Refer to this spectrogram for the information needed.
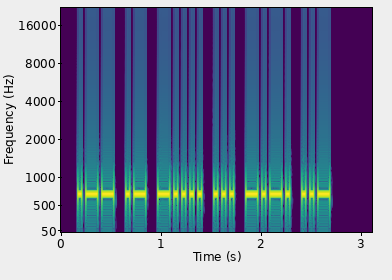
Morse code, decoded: WA6SCU

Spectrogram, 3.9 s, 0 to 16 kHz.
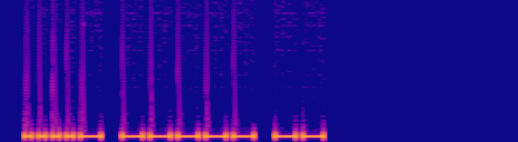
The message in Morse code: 40M

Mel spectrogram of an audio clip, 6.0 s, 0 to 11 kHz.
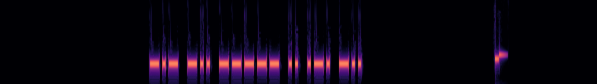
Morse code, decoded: KD0IRD

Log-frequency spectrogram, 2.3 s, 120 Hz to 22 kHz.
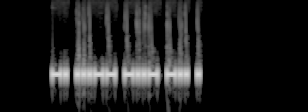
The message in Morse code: N3XDE

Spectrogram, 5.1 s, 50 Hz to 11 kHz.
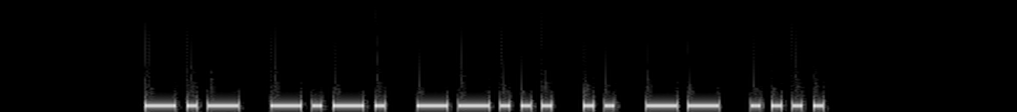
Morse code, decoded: KC7IMH

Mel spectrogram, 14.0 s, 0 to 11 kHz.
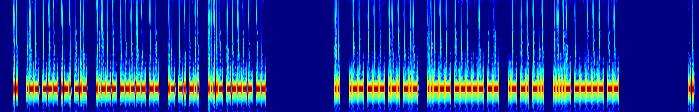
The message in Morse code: I WORK 20M AND 40M I WORK 20M AND 40M I

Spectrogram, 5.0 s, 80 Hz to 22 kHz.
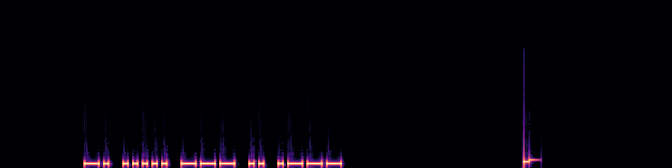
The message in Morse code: N5OIJ

